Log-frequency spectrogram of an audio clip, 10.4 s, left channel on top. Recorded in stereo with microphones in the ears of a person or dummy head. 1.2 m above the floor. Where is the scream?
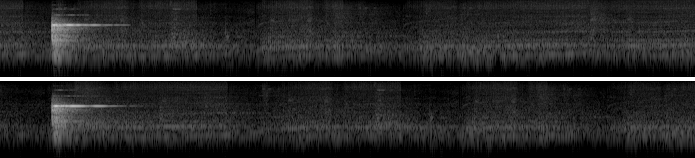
I don't hear a scream.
